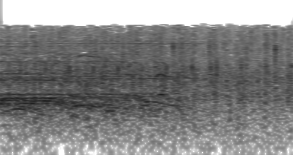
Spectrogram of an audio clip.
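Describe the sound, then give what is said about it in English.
Studio audience applause at a country music show: dense, even clapping from a large crowd that stays loud and steady throughout, with no voices standing out. “But first of all, how about a nice big hand back here? Say howdy to the Wild Bunch, our studio audience.”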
